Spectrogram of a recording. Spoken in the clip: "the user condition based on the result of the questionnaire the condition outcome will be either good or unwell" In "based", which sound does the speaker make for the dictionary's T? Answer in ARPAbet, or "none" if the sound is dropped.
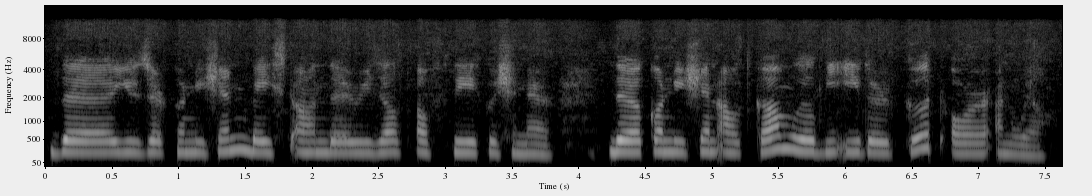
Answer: T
